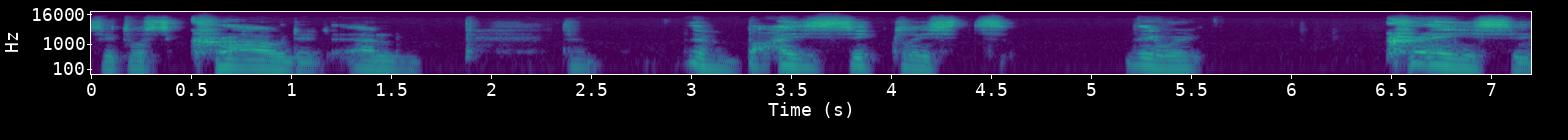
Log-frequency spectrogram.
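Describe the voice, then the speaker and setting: A man with a Swedish accent speaks very slowly at a medium pitch, with ordinary pitch variation. He leaves long, frequent pauses, and the sound is dry and close with no echo. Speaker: YouTuber. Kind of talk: casual vlog. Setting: at home.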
